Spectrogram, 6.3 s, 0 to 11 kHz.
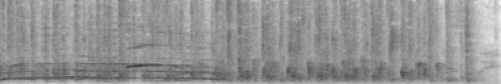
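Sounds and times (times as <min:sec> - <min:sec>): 
people cheering and whooping: 0:00.0 - 0:03.1
audience applauding to vote: 0:00.0 - 0:06.1.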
